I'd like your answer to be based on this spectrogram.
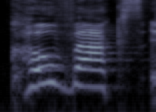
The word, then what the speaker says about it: Kovacs: and also Kovacs is how it's pronounced in some regions, so like, fuck off.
